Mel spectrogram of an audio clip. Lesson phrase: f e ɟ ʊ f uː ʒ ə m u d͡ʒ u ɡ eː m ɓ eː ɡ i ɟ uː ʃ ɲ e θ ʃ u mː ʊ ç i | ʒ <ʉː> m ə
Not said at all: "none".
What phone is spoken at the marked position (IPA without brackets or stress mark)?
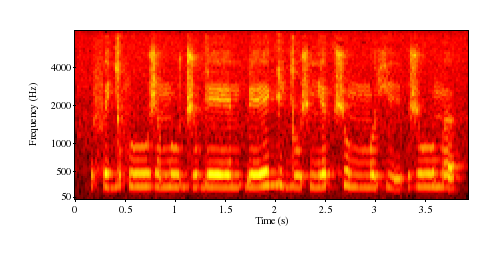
uː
